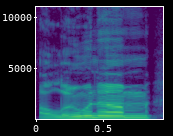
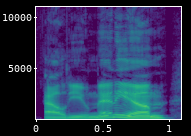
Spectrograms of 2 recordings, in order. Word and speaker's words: aluminium: to call it first he liked a Lumia man aluminum the Americans picked up on that spelling and pronunciation but the British scientists argued it should be aluminium and they stuck to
